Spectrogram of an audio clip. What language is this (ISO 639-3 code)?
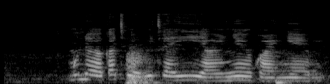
swa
